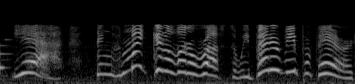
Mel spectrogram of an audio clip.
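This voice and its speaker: A squeaky, extremely high-pitched put-on character voice at a moderate pace. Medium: video game.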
